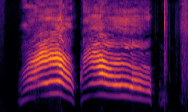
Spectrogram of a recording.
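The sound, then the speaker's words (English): A black cat lets out two long, drawn-out meows back to back, loud, each rising then falling in pitch, followed by a brief faint rustle. “Is that your cat I see over there?”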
